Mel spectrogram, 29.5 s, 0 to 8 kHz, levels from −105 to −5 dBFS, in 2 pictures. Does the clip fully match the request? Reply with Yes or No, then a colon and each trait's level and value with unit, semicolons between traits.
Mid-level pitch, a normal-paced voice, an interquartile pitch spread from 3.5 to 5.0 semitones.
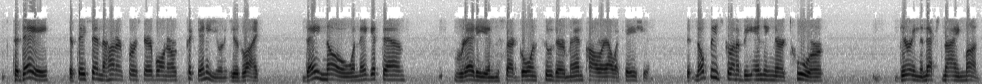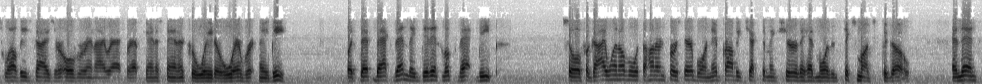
Yes: medium, 145 Hz; average, 185 wpm; average, 3.8 semitones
